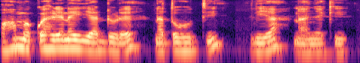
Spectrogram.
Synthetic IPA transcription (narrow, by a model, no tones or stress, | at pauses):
ɔɦamwɛkwɛɦɛɾianaiɾiadoɾɛnatohuti | ɾianaɲaki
